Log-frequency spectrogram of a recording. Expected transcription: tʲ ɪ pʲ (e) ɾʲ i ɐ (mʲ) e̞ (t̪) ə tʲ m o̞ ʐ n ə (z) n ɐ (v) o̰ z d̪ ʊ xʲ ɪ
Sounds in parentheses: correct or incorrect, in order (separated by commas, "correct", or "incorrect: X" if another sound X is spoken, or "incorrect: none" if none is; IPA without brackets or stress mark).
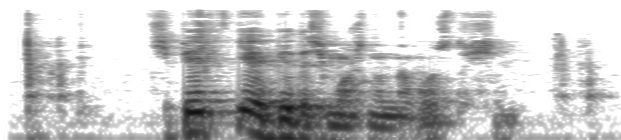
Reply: correct, incorrect: bʲ, incorrect: d̪, incorrect: none, correct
